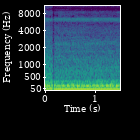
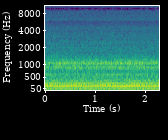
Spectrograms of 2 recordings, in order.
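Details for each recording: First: 1992 Chevrolet Camaro RS, Chevy 305 V8 with 700R4 transmission, first start after months sitting: smooth, even idle with steady low rumble, no hunting or surging; initial high idle has settled back to normal, slight white smoke of unknown cause. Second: 1992 Camaro RS with a Chevy 305 V8 and 700R4, a junkyard car starting for the first time in months after a battery charge: fast, steady, even idle with no misses, idling well above normal.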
